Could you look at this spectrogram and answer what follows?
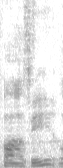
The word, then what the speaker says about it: Fozzie: My name is Fozzie, like the bear. Not quite like the Fonz, who's actually.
